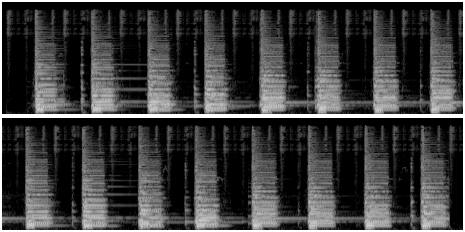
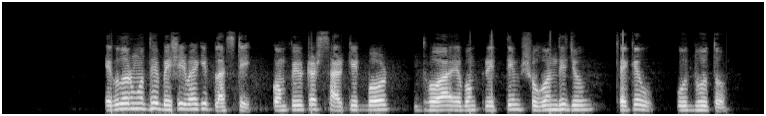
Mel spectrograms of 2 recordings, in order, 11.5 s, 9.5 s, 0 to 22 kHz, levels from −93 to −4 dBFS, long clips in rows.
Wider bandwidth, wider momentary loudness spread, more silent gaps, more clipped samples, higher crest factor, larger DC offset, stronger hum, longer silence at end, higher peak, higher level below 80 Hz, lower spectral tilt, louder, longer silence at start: first, 17 kHz vs 7.4 kHz; first, 14 LU vs 10 LU; neither; neither; about the same, 20 dB vs 16 dB; neither; neither; second, 0.15 s vs 0.5 s; second, -8 dBFS vs -2 dBFS; about the same, -54 dBFS vs -52 dBFS; second, -6 dB/octave vs -8 dB/octave; second, -28 LUFS vs -17 LUFS; second, 0.05 s vs 1.3 s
